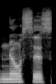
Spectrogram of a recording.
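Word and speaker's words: Gnosis: Um and the word Nosis is spelled G N O S I S.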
